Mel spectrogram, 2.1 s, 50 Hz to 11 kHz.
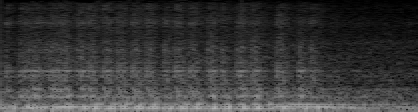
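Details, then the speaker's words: John Deere 6420 tractor with a DE10 injection pump, hard starting and running rough, showing an intermittent pump control valve closure-too-long code: rough, uneven diesel chug under throttle, as if only about half the cylinders fire; factory ECU wiring is suspected too light. "It doesn't sound too bad right now until I give a little bit of throttle. And it sounds terrible. Sounds like it's only running on about half the"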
